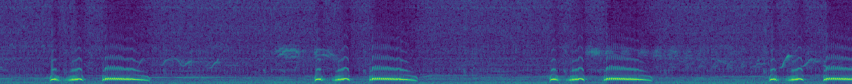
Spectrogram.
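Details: Luring call of a spotted dove used in trapping, loud double coo followed by an extended downslurred coo, repeated four times with gaps of roughly two seconds and constant faint hum.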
